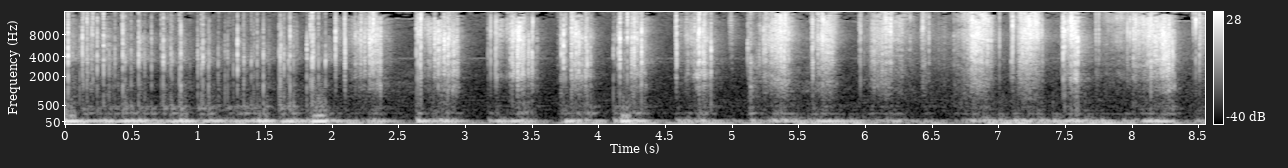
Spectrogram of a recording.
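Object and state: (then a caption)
Himalayan rock salt lamp. A large, solid pink Himalayan rock salt chunk lamp is tapped and scratched with long acrylic nails on both hands. Quick, irregular bright clicks and dry scraping strokes come in dense bursts, over a steady low hum that runs throughout.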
